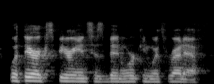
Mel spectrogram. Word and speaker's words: REDF: So I'm just going to spend a little time at kind of talking about who REDF is, what we do.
